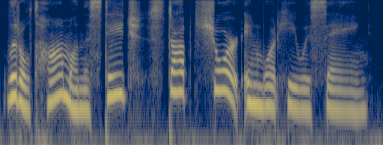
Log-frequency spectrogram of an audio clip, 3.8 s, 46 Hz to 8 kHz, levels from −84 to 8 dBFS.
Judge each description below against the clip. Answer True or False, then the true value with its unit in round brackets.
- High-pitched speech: True (210 Hz)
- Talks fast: False (190 wpm)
